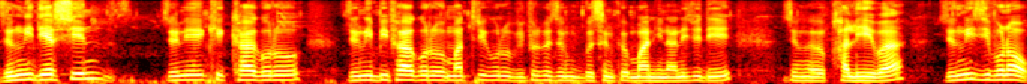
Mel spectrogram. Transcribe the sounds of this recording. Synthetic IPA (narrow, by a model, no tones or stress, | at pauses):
zɯŋnideɾsinzɯŋnikʰikʰːaɡɔɾu | zɯŋnibipʰaɡɔɾɔmatɾiɡɔɾubipʰɯɾkʰɯzɯŋbɯsɯnkʰɯmaninanizudi | zɯŋɯpʰaliβa | zɯŋnizibɔnaw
